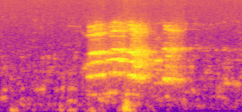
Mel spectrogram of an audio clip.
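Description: A faint, high-pitched voice in the background for about a second, midway through, in otherwise quiet room tone.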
